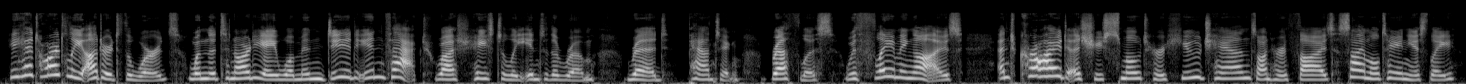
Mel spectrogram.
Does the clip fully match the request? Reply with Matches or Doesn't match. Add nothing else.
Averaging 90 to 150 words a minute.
Matches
